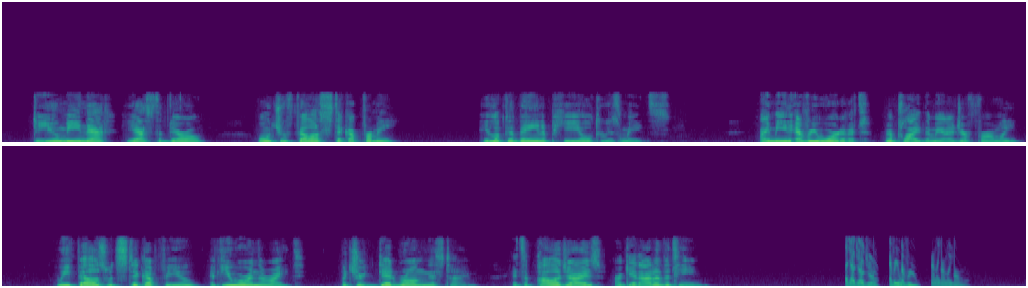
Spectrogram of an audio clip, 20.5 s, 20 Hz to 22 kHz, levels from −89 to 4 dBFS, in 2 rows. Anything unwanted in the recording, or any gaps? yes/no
yes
